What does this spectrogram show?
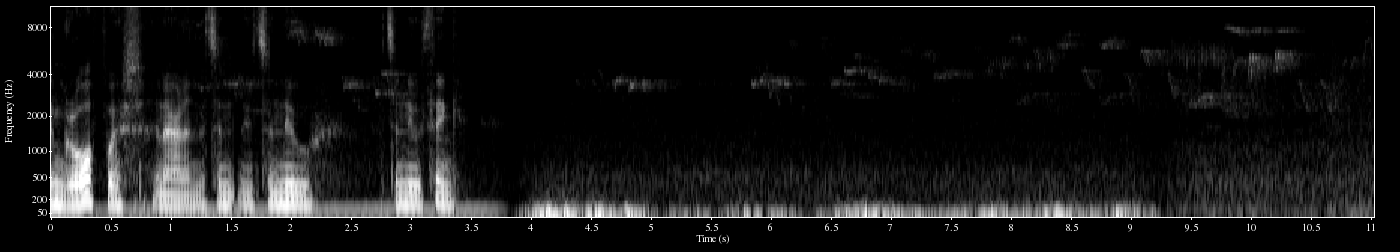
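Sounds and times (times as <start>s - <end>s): low background rumble: 0.0s - 7.0s
songbirds singing: 0.0s - 11.0s.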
